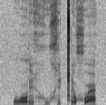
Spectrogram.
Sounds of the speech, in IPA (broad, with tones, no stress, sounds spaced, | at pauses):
w o˦ ɾ i˦ h ṳ˦ x i˦ ǁ i˨˦ χʷ æ˦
